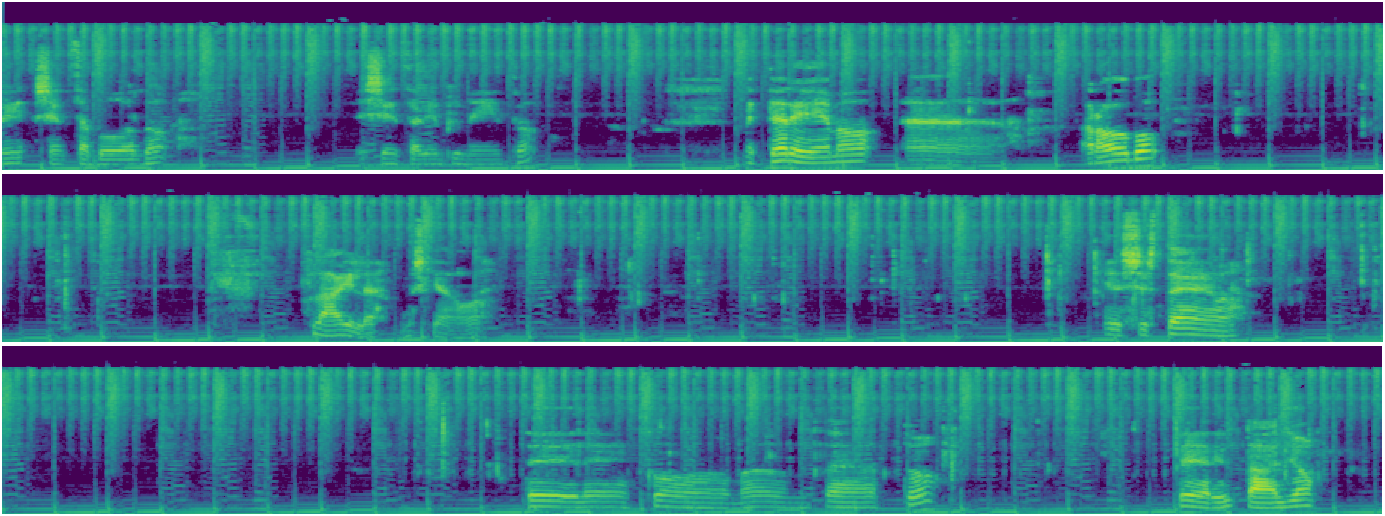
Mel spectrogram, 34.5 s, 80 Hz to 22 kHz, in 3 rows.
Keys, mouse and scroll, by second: 1.0 click, 3.7 click, 4.5 click, 6.1 click, 6.9 click, 7.5 click, 10.1-11.9 typing, 16.1 shift+f, 17.2 s, 17.7 o, 18.9-23.0 typing, 26.2-34.5 typing.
